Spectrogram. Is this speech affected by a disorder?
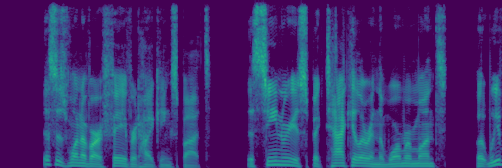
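No.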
